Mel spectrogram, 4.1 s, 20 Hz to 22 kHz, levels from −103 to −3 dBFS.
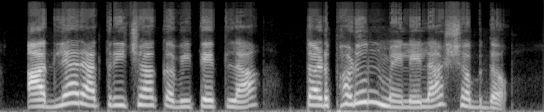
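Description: A speech recording, with Opus compression damage plainly audible from start to end: the sound is muffled, hoarse and grainy. The cause is likely an Opus encoder in its hybrid speech mode at a low rate, fitting roughly 16 kbps. A spectrogram would show smeared, noise-filled upper bands in place of clean harmonic detail.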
